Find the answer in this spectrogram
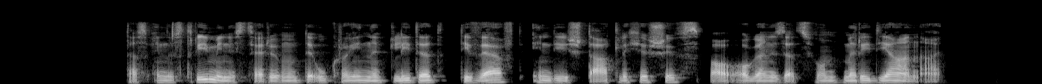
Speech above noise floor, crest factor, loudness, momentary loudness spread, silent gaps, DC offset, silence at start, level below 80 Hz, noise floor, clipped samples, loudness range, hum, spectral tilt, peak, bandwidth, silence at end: over 72 dB; 20 dB; -19 LUFS; 7 LU; 4.52-4.60 s; under 0.1%; 1.25 s; -44 dBFS; under -90 dBFS; under 0.1%; 2 LU; none; -5 dB/octave; 0 dBFS; 7.8 kHz; 1.05 s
